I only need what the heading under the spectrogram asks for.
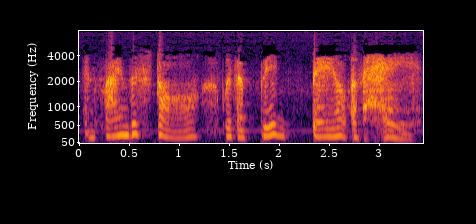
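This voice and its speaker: A woman's voice: medium pitch, measured pace, a bit bright, lightly acted. An actress playing a frightened, sorrowful frontier townswoman who pleads urgently in a dramatic radio-play style. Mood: grave, urgent. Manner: dramatic, imploring. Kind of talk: 1970s radio drama acting. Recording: muffled, lo-fi old radio recording, faint noise.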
